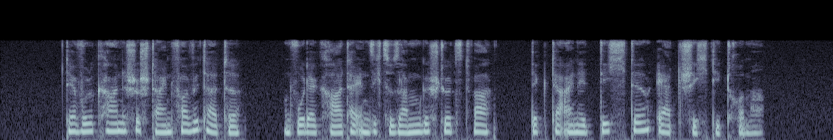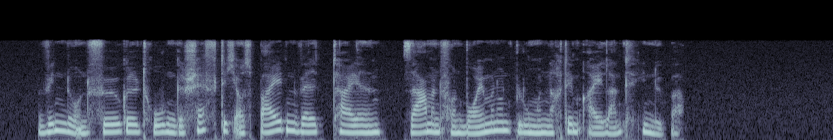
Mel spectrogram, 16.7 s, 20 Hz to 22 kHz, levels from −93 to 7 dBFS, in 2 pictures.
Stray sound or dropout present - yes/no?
no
